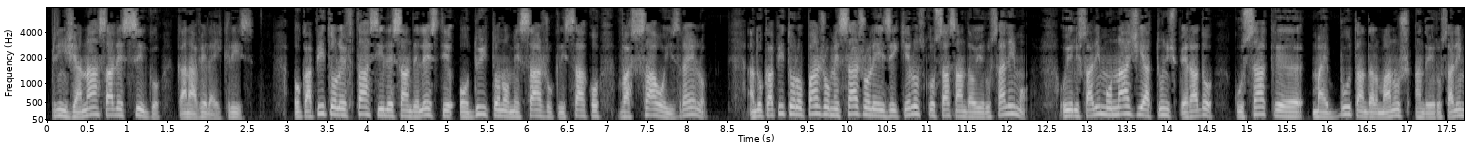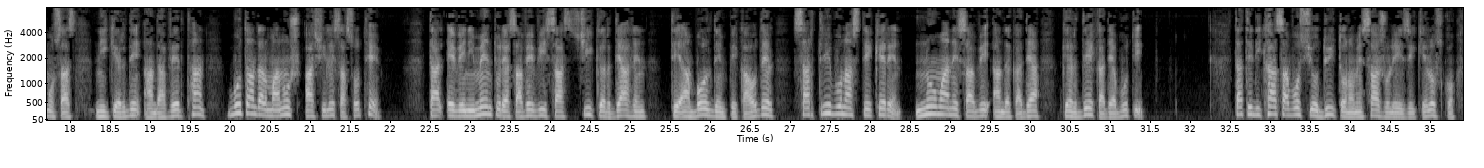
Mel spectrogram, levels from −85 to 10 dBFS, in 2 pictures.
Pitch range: 130-175 Hz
